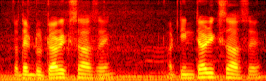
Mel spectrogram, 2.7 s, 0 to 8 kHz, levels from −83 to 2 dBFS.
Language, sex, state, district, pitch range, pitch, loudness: Assamese, male, Assam, Kamrup Metropolitan, 120-135 Hz, 130 Hz, -19 LUFS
